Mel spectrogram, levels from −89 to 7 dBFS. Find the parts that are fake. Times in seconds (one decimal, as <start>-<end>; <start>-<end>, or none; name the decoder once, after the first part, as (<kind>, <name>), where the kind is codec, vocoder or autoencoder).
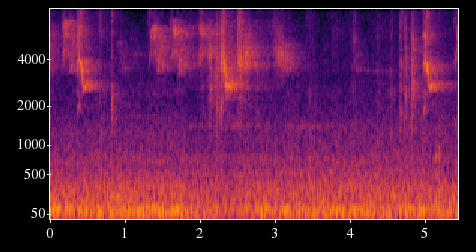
1.8-3.1 (codec, ZipCodec)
